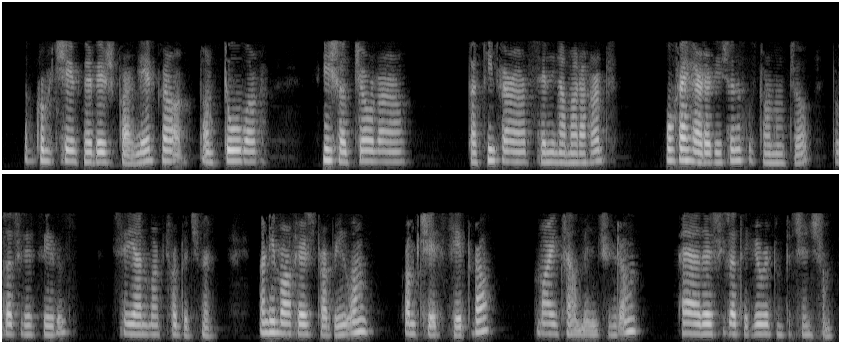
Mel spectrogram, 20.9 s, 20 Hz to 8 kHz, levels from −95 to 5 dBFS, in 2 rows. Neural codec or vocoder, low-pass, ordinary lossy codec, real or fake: autoencoder, 22.05 kHz, a latent of 192 numbers a frame, VITS, trained on one speaker; 7.2 kHz; AAC, 16 kbps; fake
